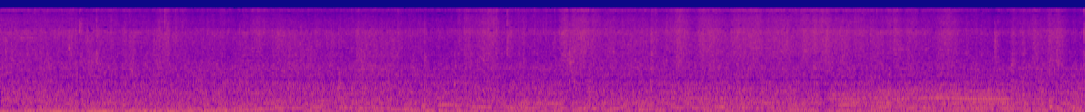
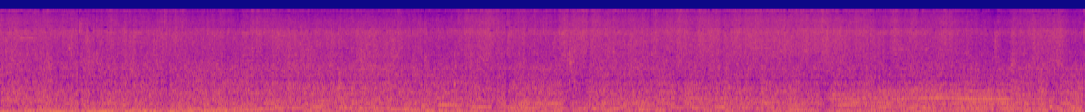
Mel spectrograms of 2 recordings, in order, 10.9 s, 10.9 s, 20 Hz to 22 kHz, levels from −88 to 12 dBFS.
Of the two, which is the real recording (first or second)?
second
